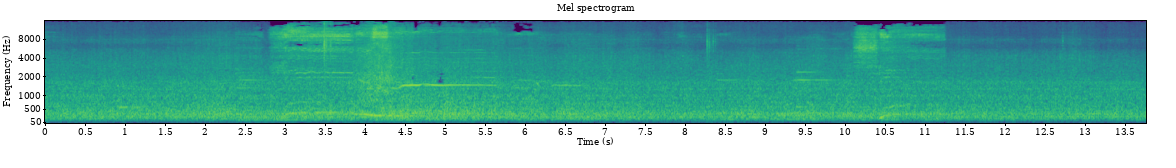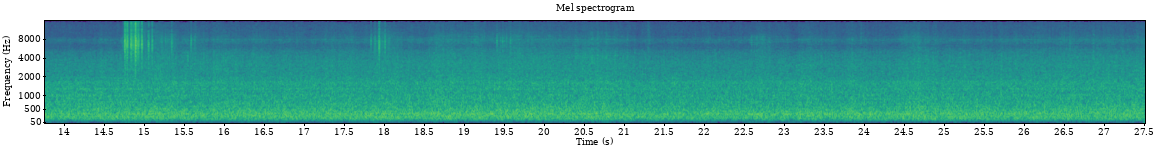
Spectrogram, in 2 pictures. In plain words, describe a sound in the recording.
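Tyres roar steadily on a smooth road from inside a moving car.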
